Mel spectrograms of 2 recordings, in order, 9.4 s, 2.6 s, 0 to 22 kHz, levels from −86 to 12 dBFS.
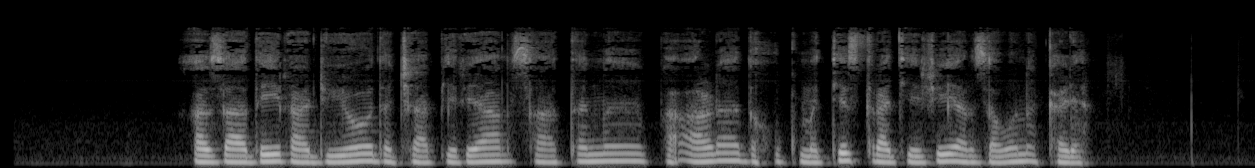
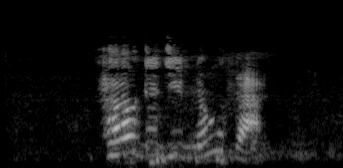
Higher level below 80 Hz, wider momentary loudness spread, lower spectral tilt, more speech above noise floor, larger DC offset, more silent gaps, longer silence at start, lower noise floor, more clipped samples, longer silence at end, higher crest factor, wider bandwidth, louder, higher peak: first, -68 dBFS vs -84 dBFS; second, 8 LU vs 13 LU; first, -6.5 dB/octave vs -1.5 dB/octave; about the same, 43 dB vs 42 dB; neither; neither; first, 1.4 s vs 0.75 s; second, -66 dBFS vs -71 dBFS; neither; first, 1.25 s vs 0.6 s; about the same, 16 dB vs 20 dB; first, 11 kHz vs 9.4 kHz; first, -24 LUFS vs -29 LUFS; about the same, -8 dBFS vs -10 dBFS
